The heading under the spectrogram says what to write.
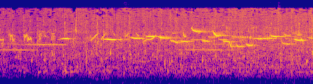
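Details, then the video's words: Jongkangan song used as therapy to get a silent or untrained bird singing, fluting and twittering: thin, high whistled notes sliding up and down, mixed with quick twittering chips over a steady background hiss. "Terapi burung jongkangan yang macet bunyi atau jongkangan bahan supaya lekas nyuling dan ngriwik"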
